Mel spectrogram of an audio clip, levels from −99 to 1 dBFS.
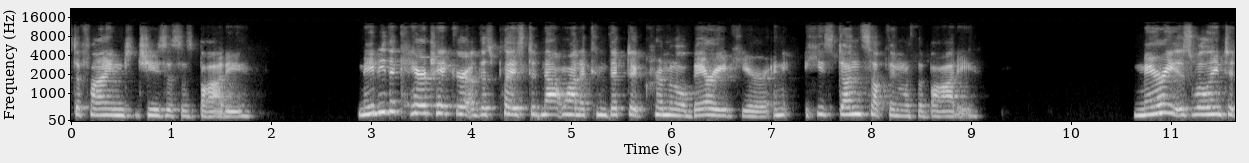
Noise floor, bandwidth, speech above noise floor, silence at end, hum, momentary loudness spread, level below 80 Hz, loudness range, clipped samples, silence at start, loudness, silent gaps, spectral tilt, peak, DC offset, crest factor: -83 dBFS; 12.5 kHz; 64 dB; 0 s; none; 11 LU; -68 dBFS; 6 LU; under 0.1%; 0.05 s; -19 LUFS; none; -3.5 dB/octave; -4 dBFS; under 0.1%; 16 dB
